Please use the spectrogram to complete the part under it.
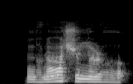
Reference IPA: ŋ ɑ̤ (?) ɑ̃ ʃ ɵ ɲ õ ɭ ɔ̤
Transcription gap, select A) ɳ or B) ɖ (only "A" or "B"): A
